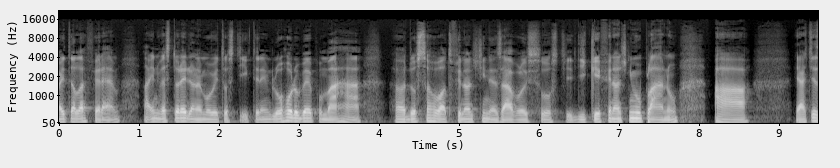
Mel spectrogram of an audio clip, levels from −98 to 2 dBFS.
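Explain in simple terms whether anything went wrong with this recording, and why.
Twice the speech briefly runs fast or slow, with pitch moving along with speed: from 0.75 to 1.71 s it plays about 6% faster and roughly a semitone higher, snapping back just before "nemovitostí kterým dlouhodobě pomáhá". From 4.83 to 6.70 s it plays about 6% slower and a semitone lower, recovering before "finančnímu plánu". This is a drift correction step, likely from software matching two clocks by abruptly changing the playback rate to refill or drain its buffer.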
